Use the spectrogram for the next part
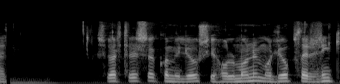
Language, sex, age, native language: Icelandic, male, 40-49, Icelandic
